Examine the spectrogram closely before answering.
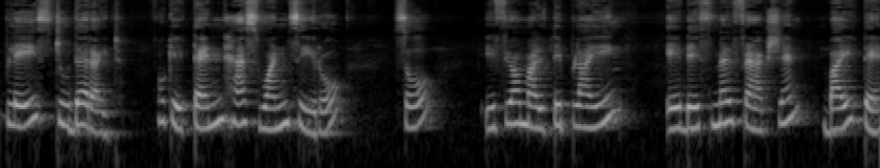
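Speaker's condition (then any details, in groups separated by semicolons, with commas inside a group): No condition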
